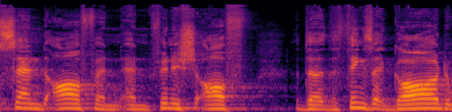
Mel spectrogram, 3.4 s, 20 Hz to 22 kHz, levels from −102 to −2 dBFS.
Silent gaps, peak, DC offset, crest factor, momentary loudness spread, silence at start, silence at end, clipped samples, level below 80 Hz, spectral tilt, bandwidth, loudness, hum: none; -12 dBFS; under 0.1%; 18 dB; 11 LU; 0 s; 0 s; under 0.1%; -80 dBFS; -4.5 dB/octave; 18 kHz; -32 LUFS; none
